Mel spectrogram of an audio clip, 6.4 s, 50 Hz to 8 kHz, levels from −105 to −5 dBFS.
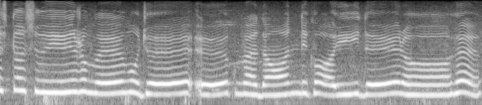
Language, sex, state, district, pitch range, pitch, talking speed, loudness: Hindi, female, Madhya Pradesh, Umaria, 260-300 Hz, 275 Hz, 95 wpm, -9 LUFS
